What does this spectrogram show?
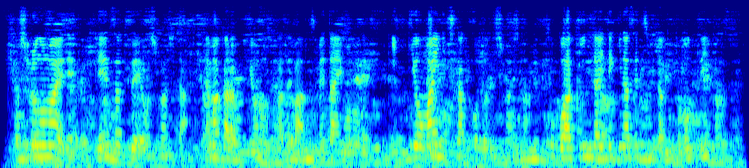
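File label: male, live recording; SiSEC11; underdetermined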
